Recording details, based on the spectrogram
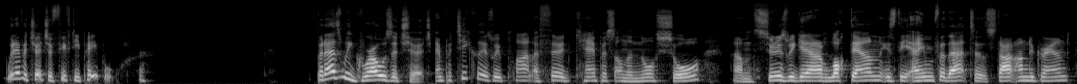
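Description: A man's voice: high-pitched, brisk, darkish tone. A man who pastors a church, addressing his congregation and thanking them earnestly.

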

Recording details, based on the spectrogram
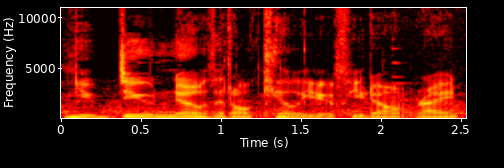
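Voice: mid-range voice, normal speed, creaky, lo-fi sound, crowd noise, background noise, natural voice. A performer playing a guarded, sardonic woman spy in an audio drama, terse, dry and unimpressed. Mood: guarded, menacing.

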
